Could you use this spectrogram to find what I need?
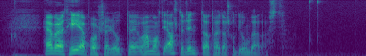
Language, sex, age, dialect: Faroese, male, 36-60, Suðurstreymoy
